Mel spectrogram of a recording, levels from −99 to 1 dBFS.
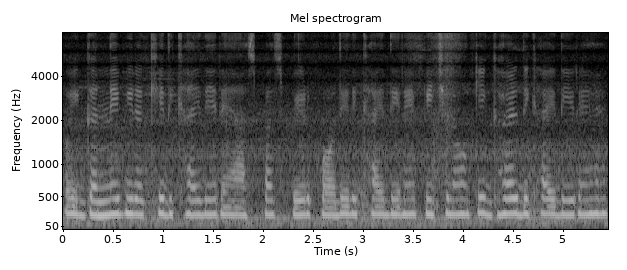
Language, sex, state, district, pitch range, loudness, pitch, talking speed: Hindi, female, Uttar Pradesh, Ghazipur, 225-235 Hz, -32 LUFS, 230 Hz, 240 wpm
